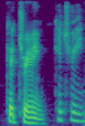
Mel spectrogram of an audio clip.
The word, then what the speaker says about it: Katrin: Katrine, yeah.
